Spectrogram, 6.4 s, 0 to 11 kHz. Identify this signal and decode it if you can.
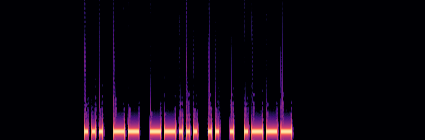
Morse code, heard as a keyed tone, about 22 wpm, 700 Hz. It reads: SM7IEJ
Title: DXCC-100 Call Signs - 6 Characters - 22wpm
